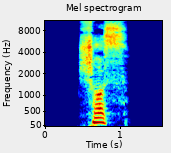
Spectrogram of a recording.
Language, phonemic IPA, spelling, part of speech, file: German, /ʃɔs/, Schoss, noun, De-Schoss.ogg
- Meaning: shoot of a plant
